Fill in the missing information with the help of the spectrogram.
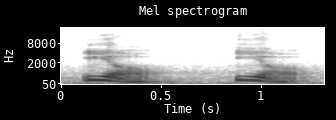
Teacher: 안에 반 모음이 숨어 있어요 그래서 반모음이가 첨가됐다 이렇게 얘기합니다 왜냐하면 이중모음 여는 반모음 이와 어를 빨리 발음하는 거니까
